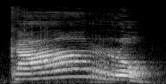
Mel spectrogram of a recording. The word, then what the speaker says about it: caro: Caro, o, o, caro. Let's divide the two syllables. Ka ro, you. Ka ro.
